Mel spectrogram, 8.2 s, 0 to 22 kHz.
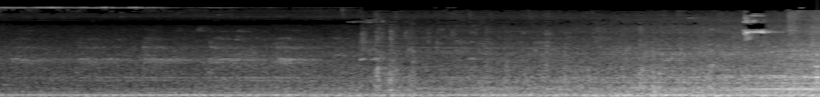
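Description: NJ Transit ALP-45A dual-mode locomotive approaching under diesel power, pulling multilevel coaches. Its engine hum grows steadily louder as it nears, with one sharp click about four seconds in. The rumble of wheels on rail builds near the end.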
